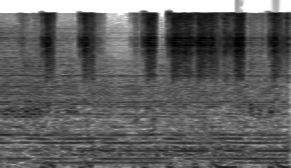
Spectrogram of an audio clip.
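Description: Oldschool hardcore/darkcore electronic music: a steady beat of low drum hits about twice a second under held synth tones and dense high noise.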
